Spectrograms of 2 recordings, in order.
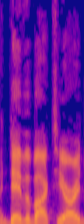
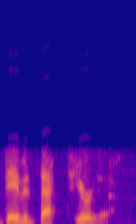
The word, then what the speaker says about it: Bakhtiari: What's the worst pronunciation you've ever heard, including the way I'm saying it? – The absolute worst wasn't even close. It was, and again, this was soccer. I remember they said David Bakhtiaria, and I was like, that's not even close.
